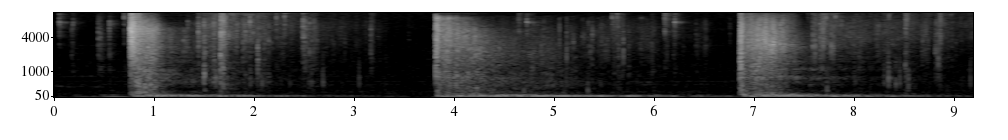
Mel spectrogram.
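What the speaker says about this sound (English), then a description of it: "Lots of explosions." Three loud Minecraft modded Skyblock explosions, each a sharp boom followed by a rumbling decay, spaced a few seconds apart.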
